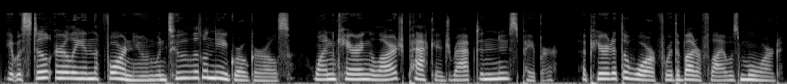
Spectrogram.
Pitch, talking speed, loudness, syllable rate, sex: 230 Hz, 230 wpm, -15 LUFS, 6.7 syllables/s, female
